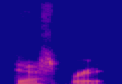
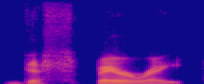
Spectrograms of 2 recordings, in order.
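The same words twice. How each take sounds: First: It is pronounced differently from how it's written. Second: Every letter is pronounced just as it is written. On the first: The speaker calls it right. "what what did he say?" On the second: The speaker calls it wrong. "I think you were pronouncing it like it's spelt"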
